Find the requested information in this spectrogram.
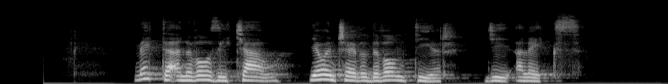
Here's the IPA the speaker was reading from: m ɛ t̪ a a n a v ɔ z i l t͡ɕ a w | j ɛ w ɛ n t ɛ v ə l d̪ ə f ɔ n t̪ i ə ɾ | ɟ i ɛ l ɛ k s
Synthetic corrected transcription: m ɛ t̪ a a n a v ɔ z i l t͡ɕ a w | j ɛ w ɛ n t͡ʃ ɛ v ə l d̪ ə v ɔ n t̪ i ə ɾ | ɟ i a l ɛ k s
